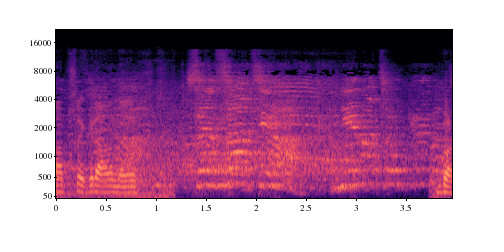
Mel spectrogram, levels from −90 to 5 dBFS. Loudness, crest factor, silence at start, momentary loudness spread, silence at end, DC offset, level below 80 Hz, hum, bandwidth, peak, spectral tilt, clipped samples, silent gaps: -22 LUFS; 16 dB; 0 s; 9 LU; 0 s; under 0.1%; -46 dBFS; none; 14.5 kHz; -6 dBFS; -4 dB/octave; under 0.1%; none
